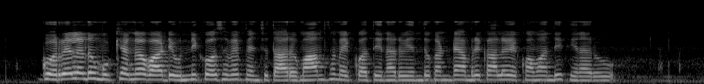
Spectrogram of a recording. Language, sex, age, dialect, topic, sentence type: Telugu, female, 18-24, Telangana, agriculture, statement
